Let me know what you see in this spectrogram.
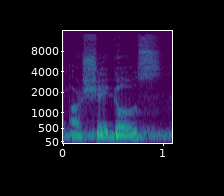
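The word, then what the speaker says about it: Archegos: an hcs search that artego's capital or however we want to pronounce it in fact a greek colleague of ours told me yesterday it should be ashay ghost we'll leave it at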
